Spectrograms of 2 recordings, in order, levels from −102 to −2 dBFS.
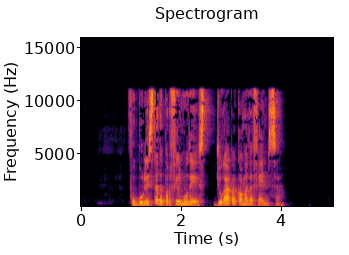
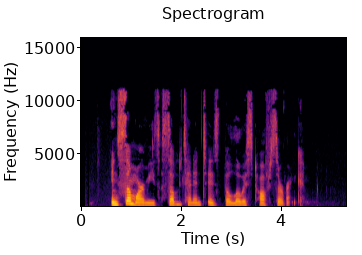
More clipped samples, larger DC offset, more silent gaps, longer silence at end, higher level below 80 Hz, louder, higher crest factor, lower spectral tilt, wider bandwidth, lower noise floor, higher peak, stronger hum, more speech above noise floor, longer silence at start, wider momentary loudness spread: neither; neither; neither; second, 1 s vs 1.15 s; first, -74 dBFS vs -84 dBFS; about the same, -24 LUFS vs -25 LUFS; about the same, 20 dB vs 22 dB; second, -2.5 dB/octave vs -6 dB/octave; about the same, 12 kHz vs 11.5 kHz; second, -79 dBFS vs -83 dBFS; about the same, -6 dBFS vs -4 dBFS; neither; about the same, 55 dB vs 58 dB; first, 0.95 s vs 0.6 s; second, 8 LU vs 15 LU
